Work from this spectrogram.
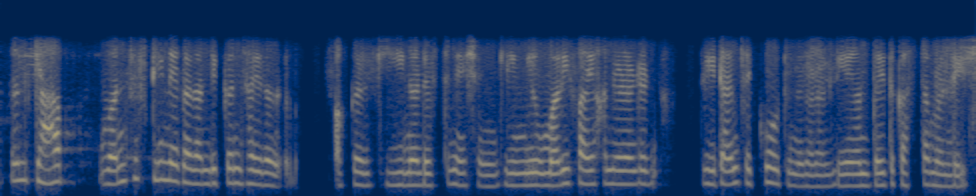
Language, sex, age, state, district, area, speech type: Telugu, female, 18-30, Telangana, Ranga Reddy, urban, conversation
